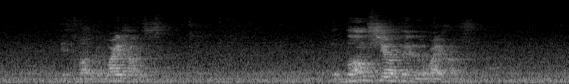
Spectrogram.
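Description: An elderly man speaks slowly through a microphone in a large room with echo.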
